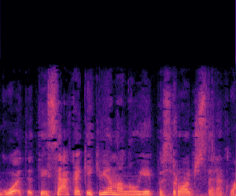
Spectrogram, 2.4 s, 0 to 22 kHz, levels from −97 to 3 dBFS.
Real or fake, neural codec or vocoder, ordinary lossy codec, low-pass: fake; vocoder, 48 kHz, 128 mel bands, Vocos; AAC, 48 kbps; 14.4 kHz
